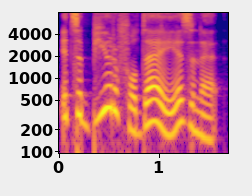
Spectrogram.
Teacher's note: when we use the question tag in this way our intonation goes down at the end instead of going up like a normal question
